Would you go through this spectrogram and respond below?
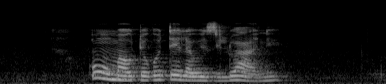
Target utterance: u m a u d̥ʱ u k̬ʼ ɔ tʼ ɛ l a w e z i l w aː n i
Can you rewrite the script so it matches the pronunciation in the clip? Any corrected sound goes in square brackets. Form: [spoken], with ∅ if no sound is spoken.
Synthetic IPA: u m a u d̥ʱ [ɔ] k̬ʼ ɔ tʼ ɛ l a w e z i l w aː n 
